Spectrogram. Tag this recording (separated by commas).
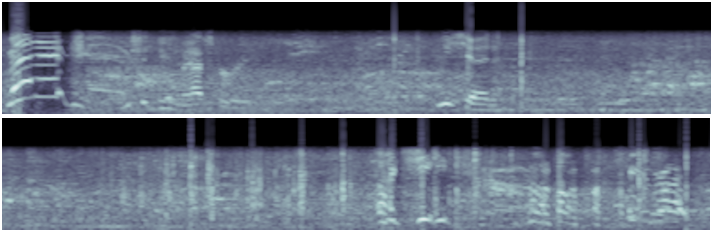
Speech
